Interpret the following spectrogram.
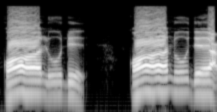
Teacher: dia memantulkan tanpa ada huruf hamzahnya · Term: qalqala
